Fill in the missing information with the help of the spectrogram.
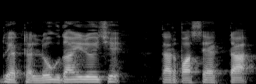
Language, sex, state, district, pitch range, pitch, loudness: Bengali, male, West Bengal, Malda, 105-115 Hz, 110 Hz, -22 LUFS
